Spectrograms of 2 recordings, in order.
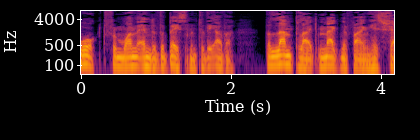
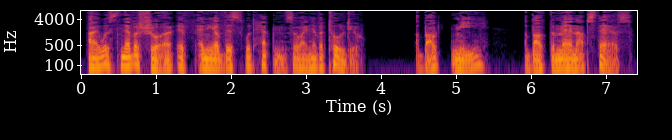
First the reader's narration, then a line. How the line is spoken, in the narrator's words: he said quietly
